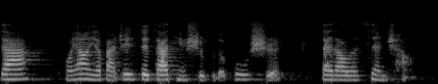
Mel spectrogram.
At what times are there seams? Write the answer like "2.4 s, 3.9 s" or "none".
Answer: none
